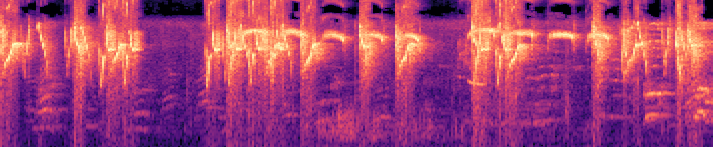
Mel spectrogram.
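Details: A cible bird's lure call: clusters of sharp high chirps and slurred whistled notes in bursts about one second apart, with brief quiet gaps between phrases.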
